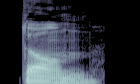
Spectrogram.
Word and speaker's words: De: This word is pronounced very differently from the way it's spelled. – Dom.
